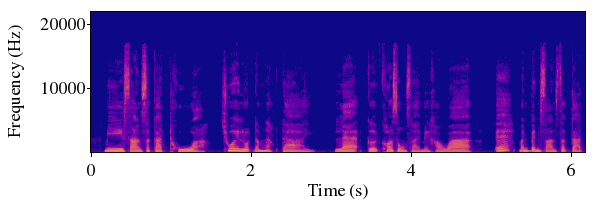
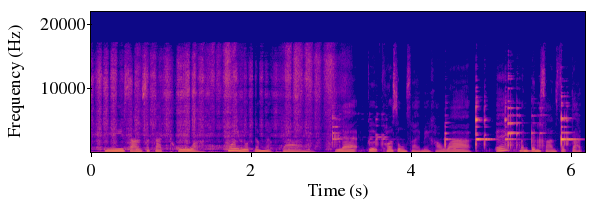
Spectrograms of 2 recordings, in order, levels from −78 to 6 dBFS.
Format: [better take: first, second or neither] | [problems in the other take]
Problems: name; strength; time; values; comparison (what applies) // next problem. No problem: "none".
first | household noises; very loud; throughout; 5 dB above the speech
